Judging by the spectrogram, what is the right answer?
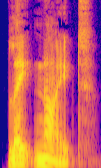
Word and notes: late night: British English

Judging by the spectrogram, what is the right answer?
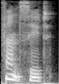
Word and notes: fancied: British English

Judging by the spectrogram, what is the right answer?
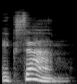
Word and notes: exam: British English

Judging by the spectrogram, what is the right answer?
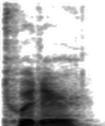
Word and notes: twitter: American English

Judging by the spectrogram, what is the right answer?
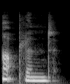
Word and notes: upland: British English

